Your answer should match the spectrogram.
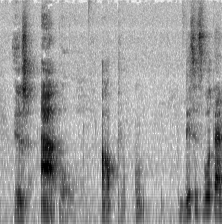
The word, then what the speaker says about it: Apple: The correct pronunciation is apple.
